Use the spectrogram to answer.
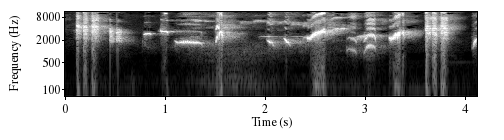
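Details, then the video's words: Long-tailed shrike song: a varied, scratchy run of short whistled notes, slurs and harsh buzzy bursts. The pitch shifts from phrase to phrase with brief gaps, and there is no clear background noise. "Long-tailed Shrike Bird Song"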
